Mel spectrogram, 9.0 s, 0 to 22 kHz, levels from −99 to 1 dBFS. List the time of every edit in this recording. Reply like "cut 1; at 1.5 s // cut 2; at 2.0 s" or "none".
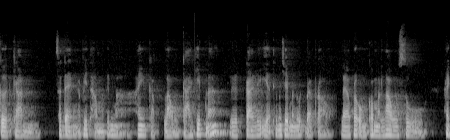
cut 1; at 6.7 s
